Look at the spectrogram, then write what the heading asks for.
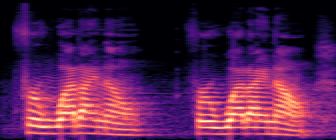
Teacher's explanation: So for becomes an unstressed fur. We don't pronounce that D on what, so it sounds like a soft D, but then you add that D to the next sound, which is I, the subject I, but it's the same pronunciation as I.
